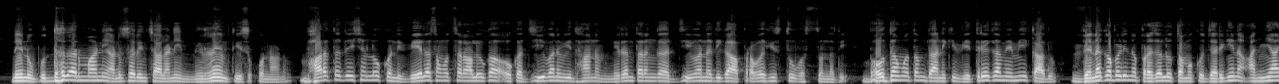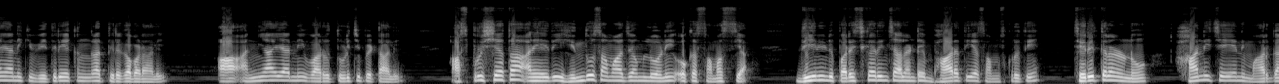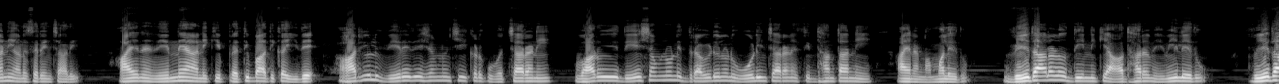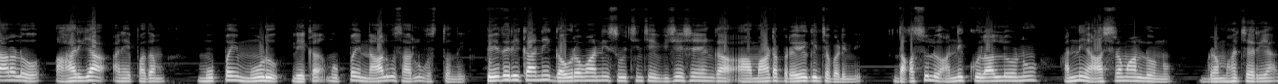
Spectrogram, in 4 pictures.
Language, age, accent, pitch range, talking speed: Telugu, 20-39, native, 140-175 Hz, 110 wpm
